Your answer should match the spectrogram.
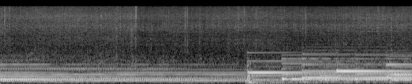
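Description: Meat and vegetables sizzling on the grate of a Weber Baby Q gas grill, a steady hiss, under soft background piano music that changes chord about halfway through.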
